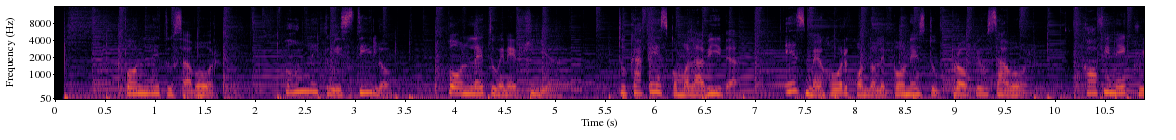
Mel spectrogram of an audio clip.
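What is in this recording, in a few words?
Spanish Latin American Commercial Friendly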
